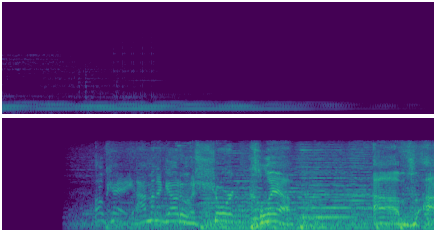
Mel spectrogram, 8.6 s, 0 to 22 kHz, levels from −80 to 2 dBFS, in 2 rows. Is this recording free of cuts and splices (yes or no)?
yes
